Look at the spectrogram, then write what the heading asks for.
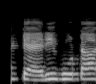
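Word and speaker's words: Pterygota: एक होता है टेरीगोटा, एक होता है अ टेरीगोटा। यहां पर पी साइलेंट होता है।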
